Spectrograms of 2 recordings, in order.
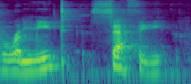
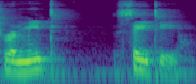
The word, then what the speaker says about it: Ramit Sethi: all right ramith is spelled r-a-m-i-t and seiti is spelled s-e-a-s-e-t-h okay so it looks like ramit sethi but it's not it's ramit seti okay his book now it's a total scammy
